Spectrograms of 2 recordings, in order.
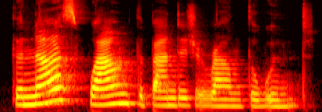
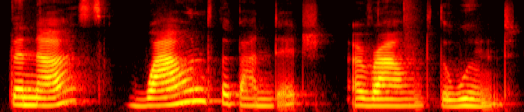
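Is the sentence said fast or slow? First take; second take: fast; slow. First: The sentence is spoken at a fast pace. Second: The sentence is spoken at a slow pace. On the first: "I'm going to say the sentence quickly" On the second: "Let me say it again, but slower"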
